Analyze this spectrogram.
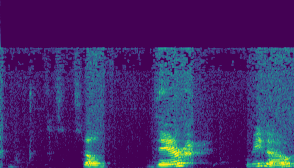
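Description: A young boy talks with animation, close by.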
